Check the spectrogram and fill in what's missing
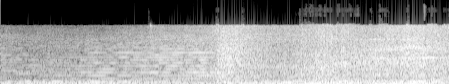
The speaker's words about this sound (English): I really do like the sound effect they use for the engines. Very organic, not just the constant roar.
